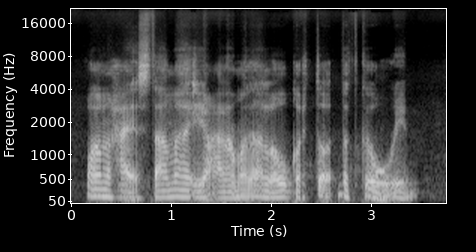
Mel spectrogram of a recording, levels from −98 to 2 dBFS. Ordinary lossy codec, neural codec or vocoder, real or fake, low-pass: none; codec, 44.1 kHz, 2.6 kbps, DAC; fake; none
